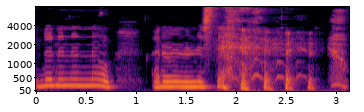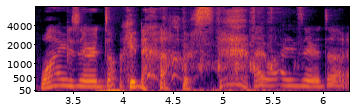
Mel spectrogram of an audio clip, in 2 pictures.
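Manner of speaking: high, loud protest breaking into laughs; mock a horrified wife while cracking up; imitated disbelieving squawk; aghast refusal.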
